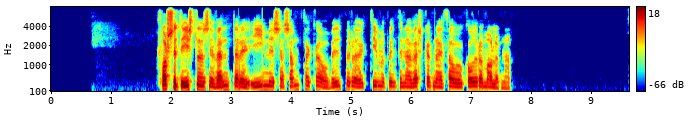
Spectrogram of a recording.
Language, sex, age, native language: Icelandic, male, 50-59, Icelandic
